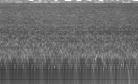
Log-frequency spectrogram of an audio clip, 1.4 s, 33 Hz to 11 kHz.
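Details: 2020 Ram 2500 Cummins diesel idling after the oil and fuel filter change, running to check for leaks. A steady, even low rumble with no knocks, misses or rough patches; idling cleanly and healthy.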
